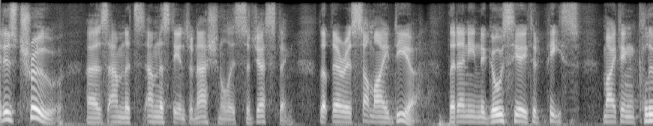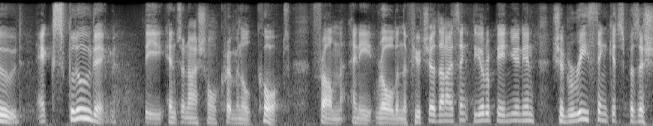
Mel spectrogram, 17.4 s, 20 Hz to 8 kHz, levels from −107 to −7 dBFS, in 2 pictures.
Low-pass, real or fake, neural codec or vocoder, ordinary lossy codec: 7.2 kHz; fake; codec, 16 kHz, 1 kbps, X-Codec, HuBERT features, trained on LibriSpeech; none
